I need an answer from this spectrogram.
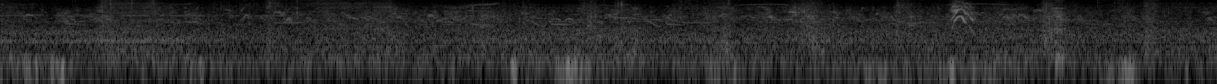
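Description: Near-silent outdoor quiet with faint, scattered bird chirps and one brief sharp tick about five seconds in.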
